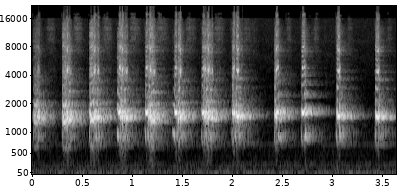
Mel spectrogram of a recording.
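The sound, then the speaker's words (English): A hand-held turkey call, drawn toward the player in a line, yelps in a steady series of about eleven loud, raspy notes, evenly spaced, with no talking over them. “You can pull it towards you in a line.”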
